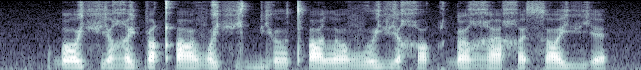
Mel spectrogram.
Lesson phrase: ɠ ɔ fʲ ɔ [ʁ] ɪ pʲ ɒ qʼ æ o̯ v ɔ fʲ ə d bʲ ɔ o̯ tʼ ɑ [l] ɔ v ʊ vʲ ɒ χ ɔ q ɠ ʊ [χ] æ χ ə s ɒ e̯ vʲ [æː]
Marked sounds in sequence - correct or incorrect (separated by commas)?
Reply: correct, correct, incorrect, incorrect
